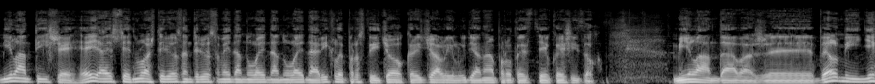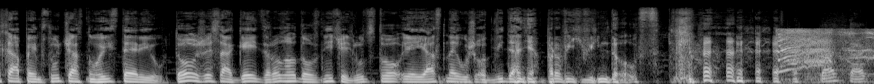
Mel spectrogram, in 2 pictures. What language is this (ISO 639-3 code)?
slk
